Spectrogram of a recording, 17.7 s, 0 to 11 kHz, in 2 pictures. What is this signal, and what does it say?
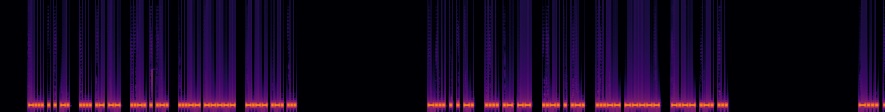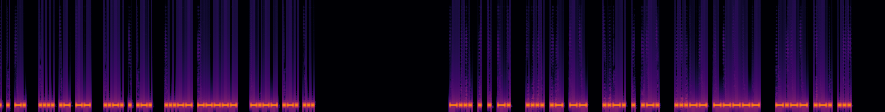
Morse code, heard as a keyed tone, about 63 wpm, 700 Hz. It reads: BEEN HAM FER 30 YRS BEEN HAM FER 30 YRS BEEN HAM FER 30 YRS BEEN HAM FER 30 YRS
